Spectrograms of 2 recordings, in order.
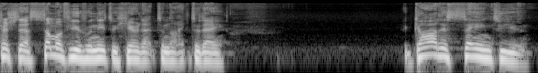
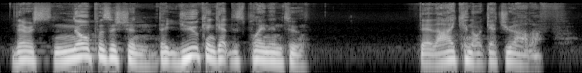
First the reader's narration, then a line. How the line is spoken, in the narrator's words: He very calmly said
